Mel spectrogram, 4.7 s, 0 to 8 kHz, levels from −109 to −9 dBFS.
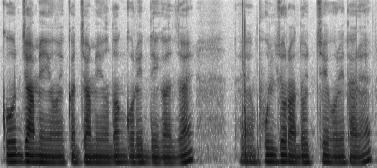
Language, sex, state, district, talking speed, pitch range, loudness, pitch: Chakma, male, Tripura, Unakoti, 180 wpm, 105-115 Hz, -17 LUFS, 110 Hz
